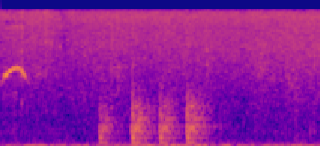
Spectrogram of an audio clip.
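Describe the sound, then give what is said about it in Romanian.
Knocking on a door: four firm, evenly spaced raps in quick succession, moderately loud over a steady background hiss. “Bate cineva în ușe”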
